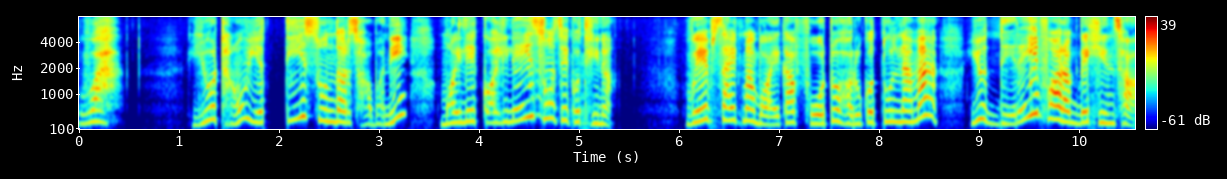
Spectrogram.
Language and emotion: Nepali, surprised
